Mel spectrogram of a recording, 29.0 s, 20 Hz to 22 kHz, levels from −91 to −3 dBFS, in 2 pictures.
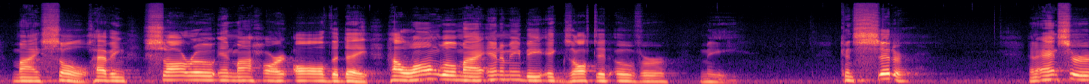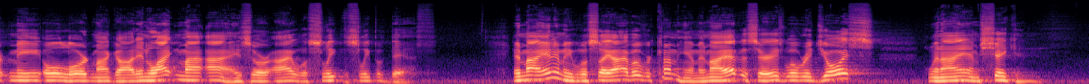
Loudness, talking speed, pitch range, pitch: -17 LUFS, 115 wpm, 120-150 Hz, 135 Hz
